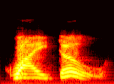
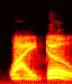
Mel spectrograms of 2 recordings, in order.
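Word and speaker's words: Guaidó: surname is actually pronounced wydo wydo with the emphasis on the oh okay yeah right why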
